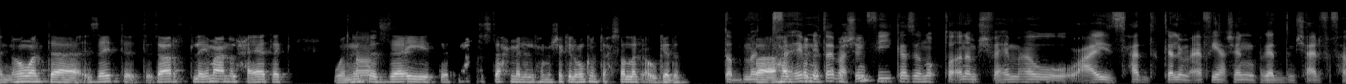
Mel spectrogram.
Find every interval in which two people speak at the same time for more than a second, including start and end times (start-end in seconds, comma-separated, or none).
7.5-8.8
